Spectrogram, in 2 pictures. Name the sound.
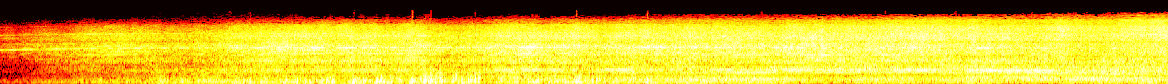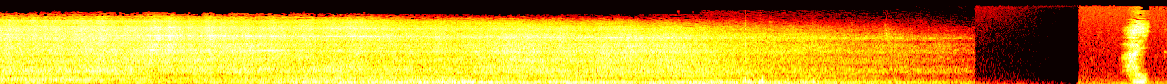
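aircraft engine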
